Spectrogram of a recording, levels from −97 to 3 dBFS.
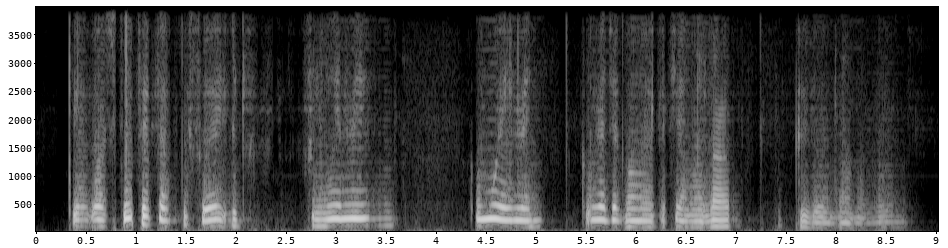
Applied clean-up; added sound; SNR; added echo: neural separator model SepFormer WHAMR!.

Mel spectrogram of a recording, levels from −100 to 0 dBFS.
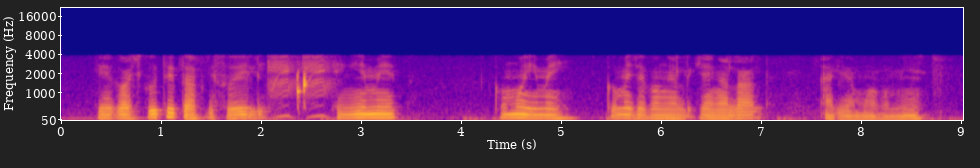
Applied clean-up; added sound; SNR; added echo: none; none; none; none.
